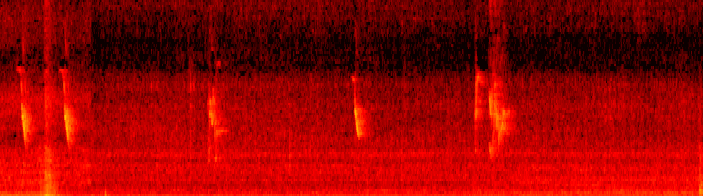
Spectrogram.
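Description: A bird chirping: about seven short, high notes, each sweeping quickly downward, spaced irregularly, over a faint steady low hum.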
